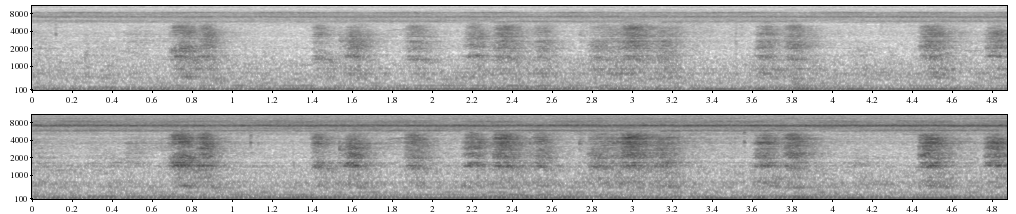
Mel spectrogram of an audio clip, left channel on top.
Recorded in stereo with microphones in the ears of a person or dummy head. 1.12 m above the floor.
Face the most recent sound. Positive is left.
turn(degrees=-40)  # may be behind; listen again after turning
